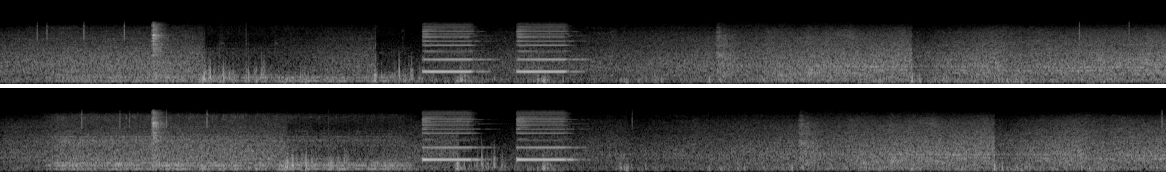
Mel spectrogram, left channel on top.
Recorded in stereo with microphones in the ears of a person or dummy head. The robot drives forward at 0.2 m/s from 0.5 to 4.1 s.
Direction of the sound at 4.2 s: 55° right (ahead or behind).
